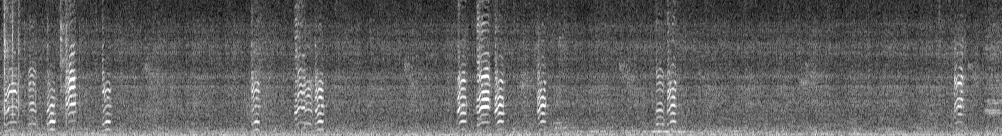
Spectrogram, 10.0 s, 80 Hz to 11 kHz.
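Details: Zebra finch parents feeding their three fledgling juveniles, recorded 31 October 2022; scattered short nasal beeping calls, singly and in small clusters, over steady low background noise.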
